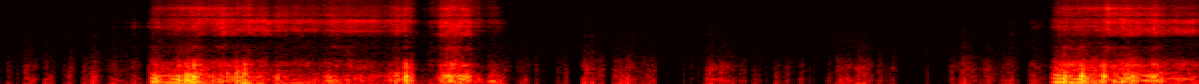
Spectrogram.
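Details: Husband sleeping in the afternoon, recorded snoring: snoring.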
